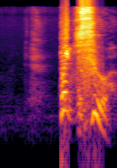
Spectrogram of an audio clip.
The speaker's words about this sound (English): Yeah, starting to sneeze, so I better get out of here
